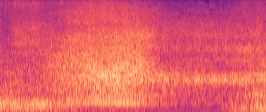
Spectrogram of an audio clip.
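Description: A car on a race track: a rushing noise that swells and eases off, with a steady low hum through the middle.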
